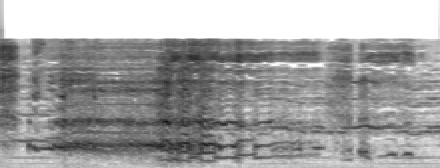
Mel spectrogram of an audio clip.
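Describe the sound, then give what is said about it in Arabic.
A man, addressed as a bishop, crying: a loud, wavering, moaning sob with an unsteady pitch that breaks into shorter, halting sobs toward the end. “مالك يا سيدنا؟ مالك؟ نيافتك بتبكي ليه؟”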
